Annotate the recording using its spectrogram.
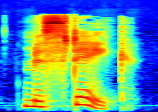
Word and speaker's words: mistake: Stressing the wrong syllable in a word is a frequent error. For instance, it should be mistake, democracy.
